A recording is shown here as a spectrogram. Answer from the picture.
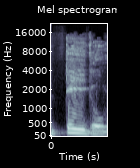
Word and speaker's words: Deagle: And that's something called the Deagle Report, spelled like Beagle, the dog, but with a D for Delta in front.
